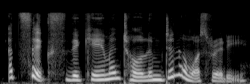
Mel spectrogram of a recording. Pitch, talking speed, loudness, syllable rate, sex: 225 Hz, 240 wpm, -19 LUFS, 5.2 syllables/s, female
